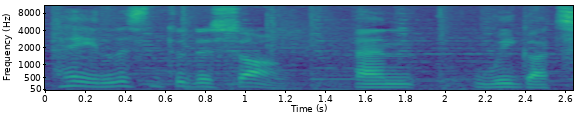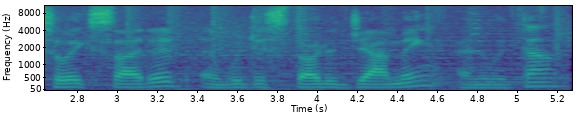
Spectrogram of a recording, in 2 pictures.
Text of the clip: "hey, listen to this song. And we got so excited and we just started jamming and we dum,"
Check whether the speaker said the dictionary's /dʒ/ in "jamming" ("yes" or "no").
yes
